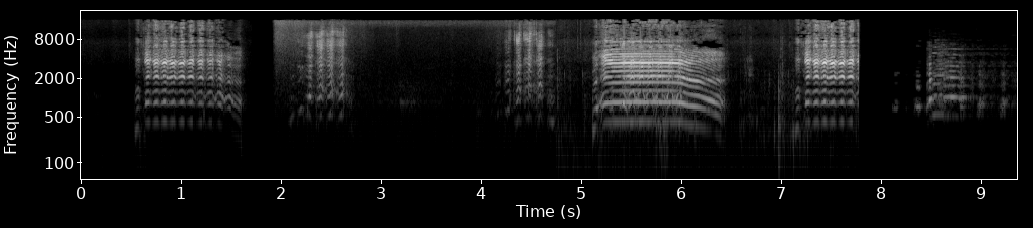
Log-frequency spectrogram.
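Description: Goats bleating: about five separate bleats, the longest and loudest about five seconds in, falling in pitch at its end. Near the end a hen clucks more quietly.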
